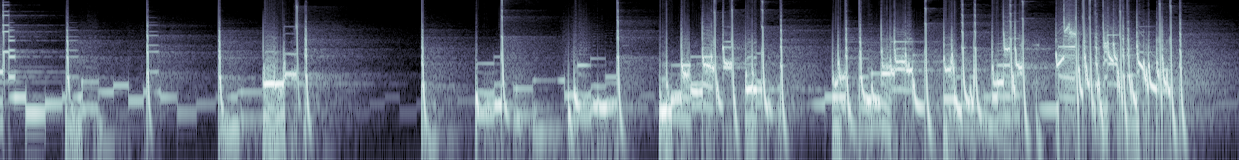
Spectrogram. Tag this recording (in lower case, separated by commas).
music, synthesizer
